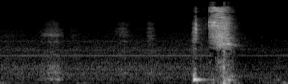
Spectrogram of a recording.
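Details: Adult sneezing from allergies, with congested voice and sore throat: a sharp intake followed by one loud, explosive sneeze; sneeze.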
